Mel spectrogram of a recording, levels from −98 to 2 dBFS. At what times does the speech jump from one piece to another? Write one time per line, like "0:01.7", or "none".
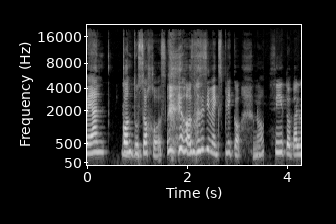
0:03.3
